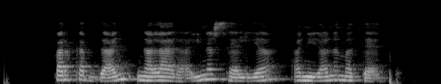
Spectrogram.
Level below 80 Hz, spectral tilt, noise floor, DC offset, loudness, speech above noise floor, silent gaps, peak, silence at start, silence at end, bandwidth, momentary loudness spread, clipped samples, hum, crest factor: -58 dBFS; -6.5 dB/octave; -59 dBFS; under 0.1%; -26 LUFS; 34 dB; none; -10 dBFS; 0.55 s; 0.4 s; 7.8 kHz; 9 LU; under 0.1%; none; 16 dB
